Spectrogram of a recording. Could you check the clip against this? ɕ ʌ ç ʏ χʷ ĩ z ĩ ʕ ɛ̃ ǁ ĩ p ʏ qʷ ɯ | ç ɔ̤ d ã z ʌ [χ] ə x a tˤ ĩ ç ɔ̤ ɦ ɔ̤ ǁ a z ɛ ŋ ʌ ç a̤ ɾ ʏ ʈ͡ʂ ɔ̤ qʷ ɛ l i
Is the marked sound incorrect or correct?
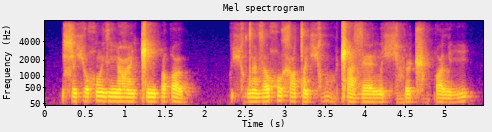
incorrect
